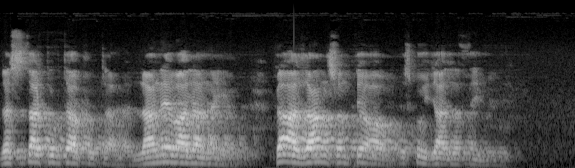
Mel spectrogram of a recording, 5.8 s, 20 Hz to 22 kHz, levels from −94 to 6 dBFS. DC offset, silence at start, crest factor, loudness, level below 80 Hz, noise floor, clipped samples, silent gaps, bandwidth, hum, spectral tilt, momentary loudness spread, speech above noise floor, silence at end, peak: under 0.1%; 0 s; 20 dB; -20 LUFS; -74 dBFS; -60 dBFS; under 0.1%; none; 16 kHz; none; -2.5 dB/octave; 16 LU; 40 dB; 0.7 s; 0 dBFS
